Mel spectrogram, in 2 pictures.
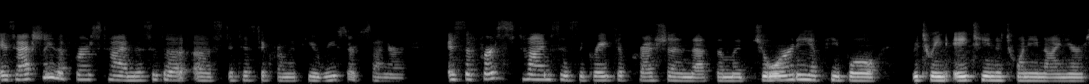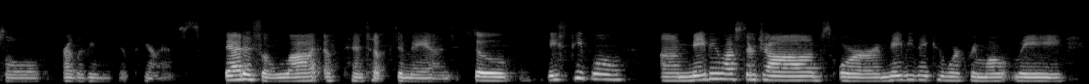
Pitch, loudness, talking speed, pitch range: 185 Hz, -24 LUFS, 170 wpm, 170-210 Hz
